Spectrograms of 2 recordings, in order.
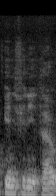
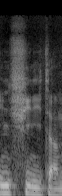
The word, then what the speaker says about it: Infinita: c'est bien ça ? – Infinita, oui. – Infinita, merci de me corriger dans la prononciation.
